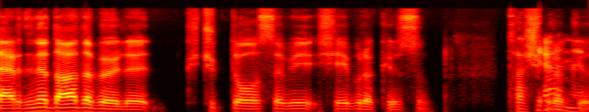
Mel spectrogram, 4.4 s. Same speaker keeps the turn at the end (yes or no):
no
